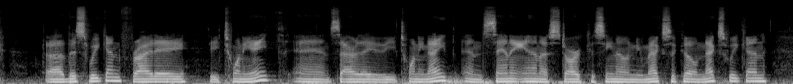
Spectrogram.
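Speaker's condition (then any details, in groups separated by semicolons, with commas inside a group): No condition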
